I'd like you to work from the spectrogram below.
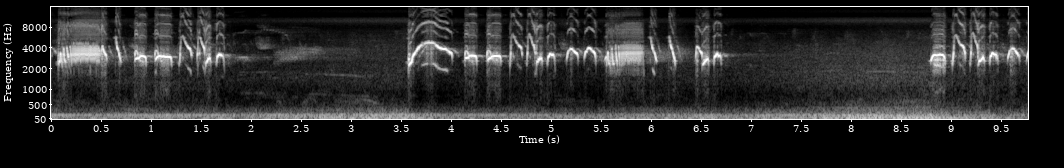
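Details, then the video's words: Orange-headed thrush in wiksar song for training cage birds in Bali: dense, loud phrases of buzzy notes and quick up-down whistles, repeated in bursts separated by short pauses, over a faint low rumble. "ANIS MERAH Manapun Bakal Nyaut Berani Untuk Figther Saat Didengarkan Kicauan Wiksar Ini"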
